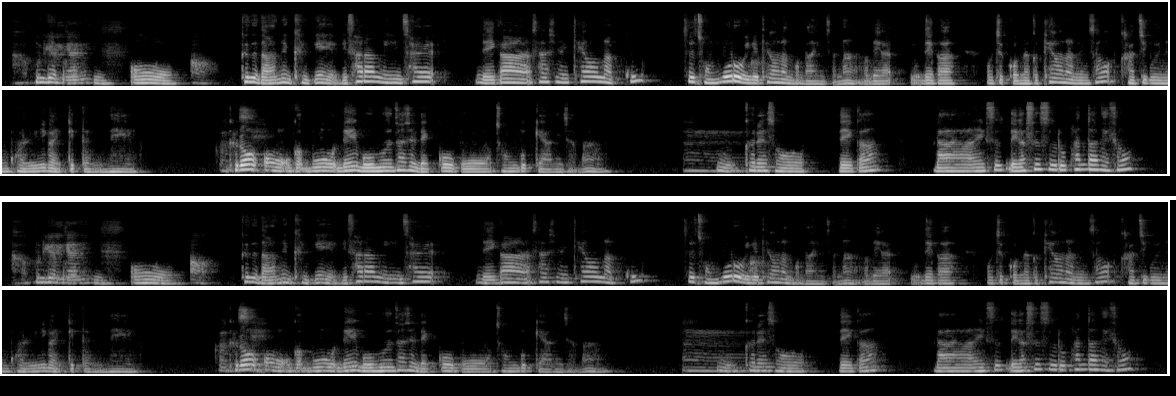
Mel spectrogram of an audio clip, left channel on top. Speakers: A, on the right (about 85°); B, on the left (about 35°).
A: 우리
B: 근데
A: 의견이,
B: 나는, 어,
A: 어, 어,
B: 근데 나는 그게 이게 사람이 살, 내가 사실 태어났고, 사실 정보로
A: 어,
B: 이게 태어난 건 아니잖아. 내가, 내가 어쨌거나 그 태어나면서 가지고 있는 권리가 있기 때문에.
A: 그렇지.
B: 그런, 어, 그러니까 뭐, 내 몸은 사실 내 거고, 정부 게 아니잖아.
A: 음,
B: 음, 그래서 내가, 나의 스, 내가 스스로 판단해서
